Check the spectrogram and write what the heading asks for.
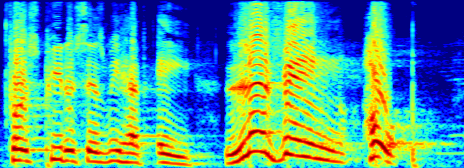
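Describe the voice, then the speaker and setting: Fervent male preacher with animated, swooping delivery. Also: sits high, takes it slowly. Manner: emphatic and fervent, repeating key phrases for weight. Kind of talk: sermon with scripture exposition.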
